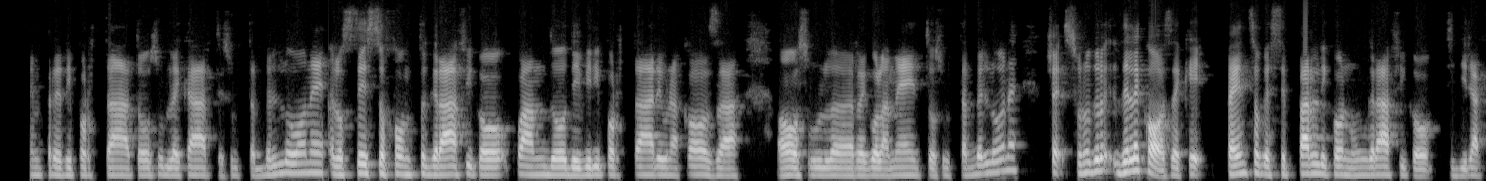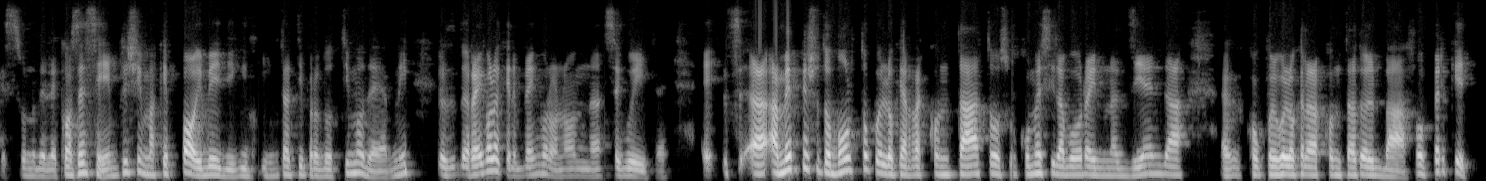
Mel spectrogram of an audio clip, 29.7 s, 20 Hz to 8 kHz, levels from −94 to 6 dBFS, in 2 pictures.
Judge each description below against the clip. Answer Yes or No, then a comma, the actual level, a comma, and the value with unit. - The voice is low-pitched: Yes, low, 130 Hz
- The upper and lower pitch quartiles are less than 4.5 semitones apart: Yes, average, 3.1 semitones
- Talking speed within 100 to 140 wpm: No, average, 160 wpm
